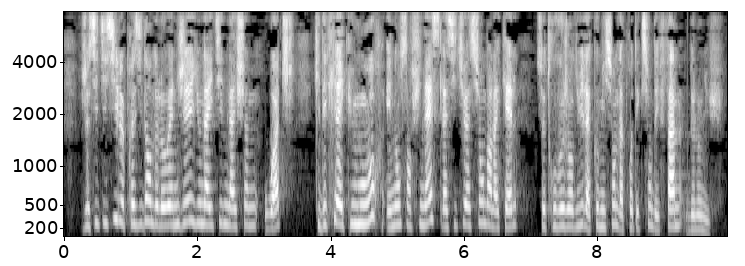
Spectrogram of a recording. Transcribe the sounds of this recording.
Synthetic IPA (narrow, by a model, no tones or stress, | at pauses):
ʒəsit̪isiləpχezid̪ɑ̃d̪əloɛnʒejunajt̪id̪naʃɔnwat͡ʃ | kʲid̪ekχiavɛkymuʁenɔ̃sɑ̃finɛslasit̪ɥasjɔ̃d̪ɑ̃lakʲɛl | sət̪χuvoʒuʁd̪ɥilakɔmisjɔ̃d̪əlapχɔt̪ɛksjɔ̃d̪efamd̪əlony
